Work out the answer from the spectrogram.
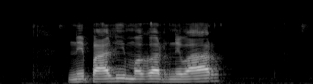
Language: Nepali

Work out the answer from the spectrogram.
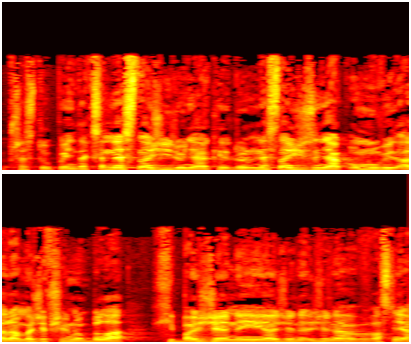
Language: Czech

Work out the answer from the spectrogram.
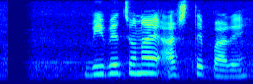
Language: Bangla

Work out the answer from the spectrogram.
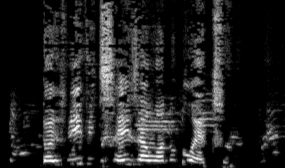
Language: Portuguese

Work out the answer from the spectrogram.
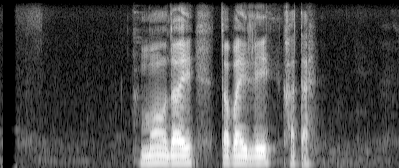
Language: Nepali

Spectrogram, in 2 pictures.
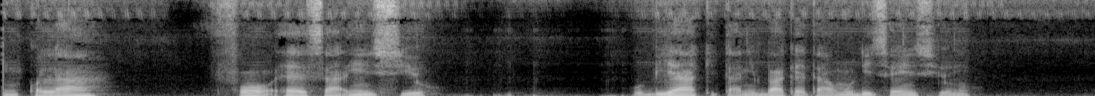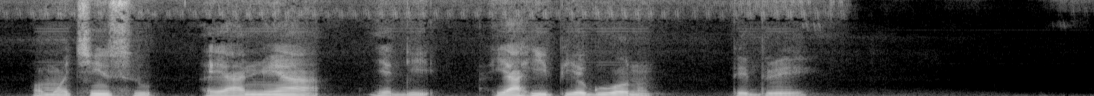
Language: Akan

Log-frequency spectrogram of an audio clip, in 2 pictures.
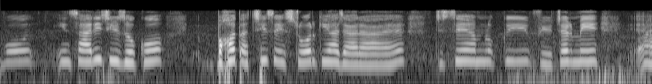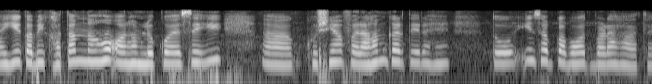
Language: Urdu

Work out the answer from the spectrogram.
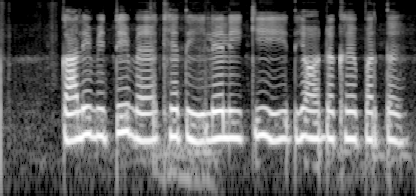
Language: Maithili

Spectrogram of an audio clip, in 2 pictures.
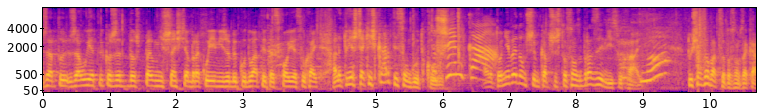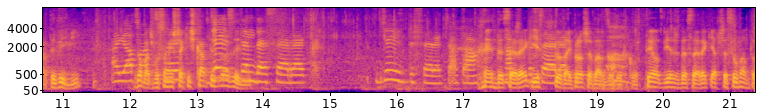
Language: Polish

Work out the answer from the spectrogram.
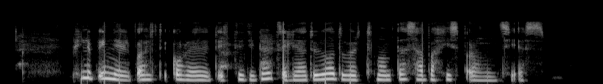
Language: Georgian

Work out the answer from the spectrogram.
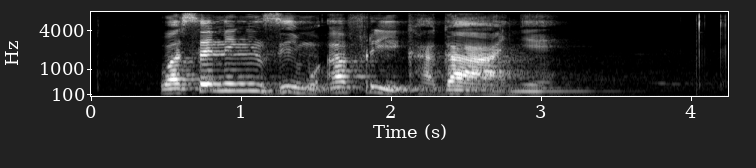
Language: Swati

